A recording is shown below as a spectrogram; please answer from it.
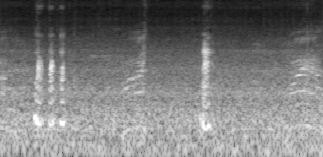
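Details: Pet cat chattering while watching a bird: three quick clipped chirps in rapid succession, then a single similar chirp about two seconds later, over low indoor hiss.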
